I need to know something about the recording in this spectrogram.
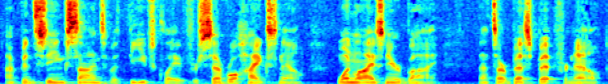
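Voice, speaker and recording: A man's voice: on the low side, fairly even intonation, normal speed, creaky, fairly bright tone. An actor playing a terse male ranger hurrying a princess to safety, giving curt commands. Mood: urgent.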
